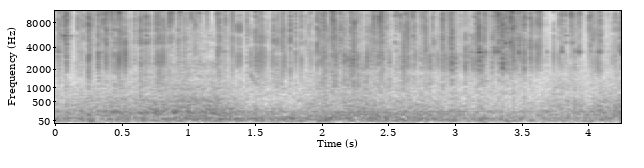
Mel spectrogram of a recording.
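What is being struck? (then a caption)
Charm bracelet of metal chain with small clay and metal charms. A clay and metal charm bracelet, a short metal chain with small clay teapot and kettle charms and a tiny metal spoon, is held taut between both hands, then shaken and touched with long nails. The charms give a steady run of bright, crisp jingles and clicks with very short ring.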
